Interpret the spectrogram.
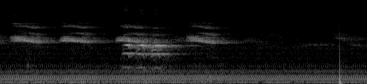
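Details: Chinese hwamei in the evening, giving a few soft, drawn-out whistled notes at a fairly high pitch, separated by short gaps and then falling quiet, with a low steady hum and one sharp click near the end.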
